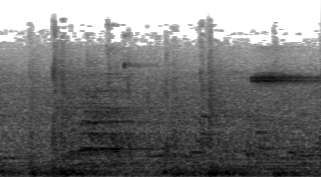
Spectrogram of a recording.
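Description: A volleyball being struck, with two sharp slaps about a second in and again past halfway, amid players' shouts echoing in a large hall. A brief high squeak comes near the end.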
